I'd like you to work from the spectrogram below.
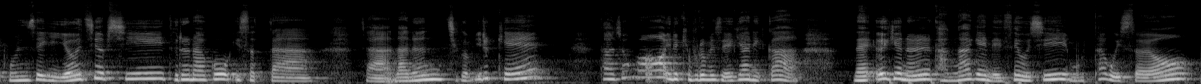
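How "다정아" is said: high, sweet call of a friend's name; tender, lilting name-call; affectionate calling. Acted. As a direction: call the name fondly, pitched well up. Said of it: "정말 다정하게 부르면서".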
